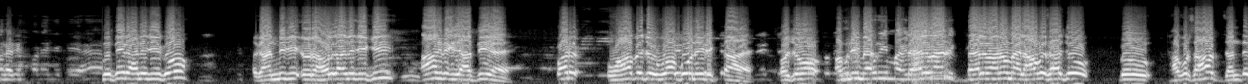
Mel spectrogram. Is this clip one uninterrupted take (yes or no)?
no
